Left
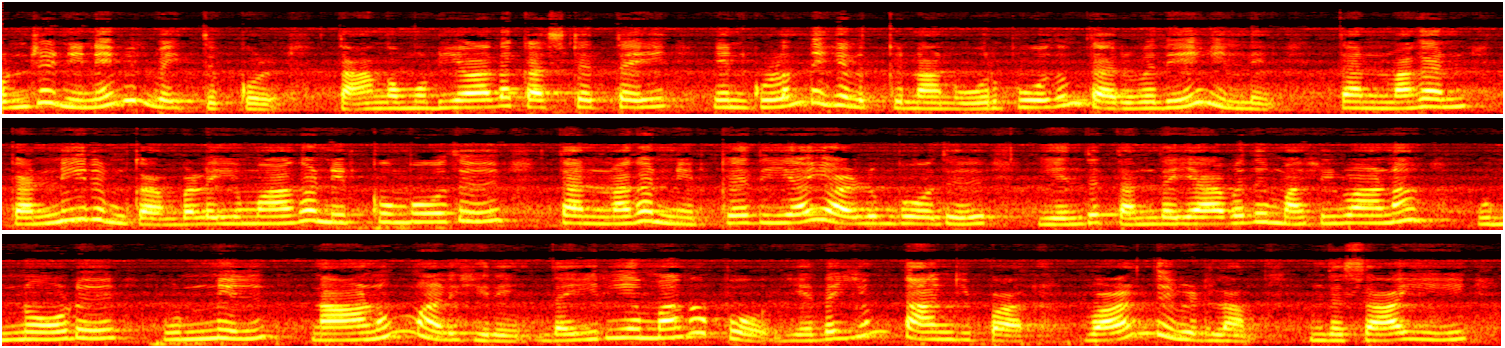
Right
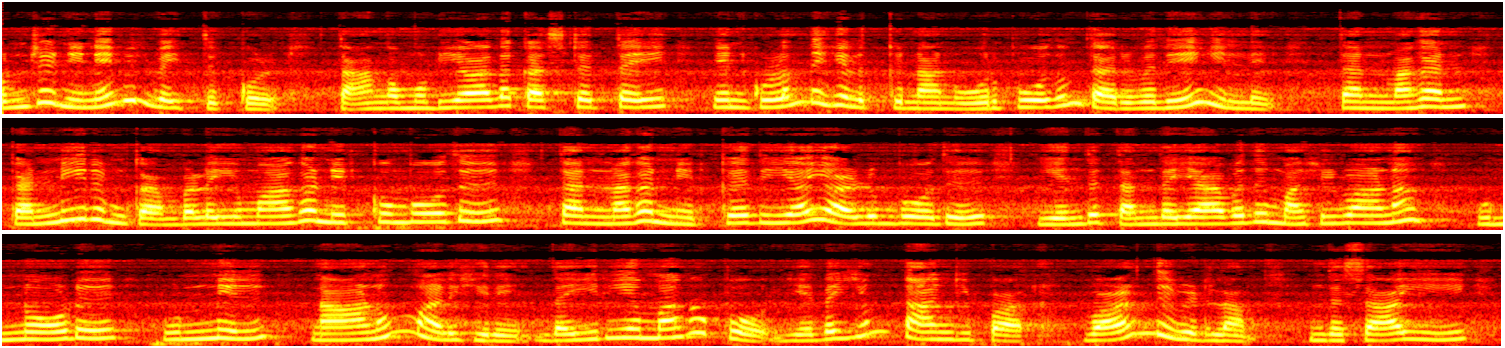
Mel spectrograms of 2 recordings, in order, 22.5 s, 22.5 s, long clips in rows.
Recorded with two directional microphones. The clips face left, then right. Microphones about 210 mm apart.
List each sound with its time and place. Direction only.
0.0 s a woman's voice: 20° right (ahead or behind)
